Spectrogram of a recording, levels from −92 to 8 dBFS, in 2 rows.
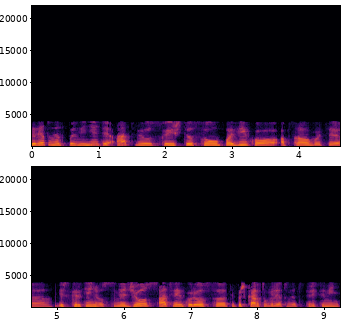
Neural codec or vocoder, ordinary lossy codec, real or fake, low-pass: none; AAC, 16 kbps; real; 7.2 kHz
